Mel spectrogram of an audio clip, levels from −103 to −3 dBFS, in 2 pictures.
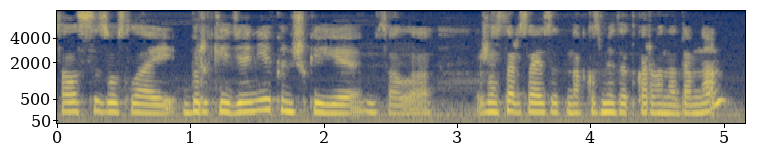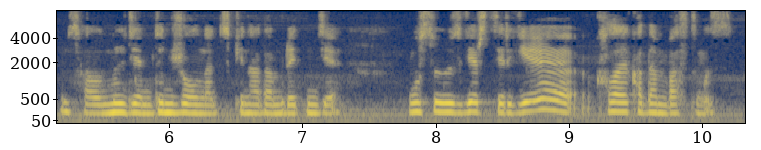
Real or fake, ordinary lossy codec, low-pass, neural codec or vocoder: real; none; none; none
